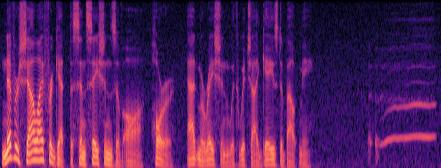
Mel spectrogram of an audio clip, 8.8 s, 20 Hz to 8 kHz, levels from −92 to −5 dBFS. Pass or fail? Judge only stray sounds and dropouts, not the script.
fail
